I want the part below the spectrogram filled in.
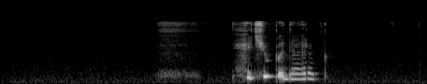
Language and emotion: Russian, sad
